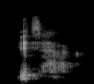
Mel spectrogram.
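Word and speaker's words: Itzhak (יצחק): Itzhak is the pronunciation in the Hebrew language.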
